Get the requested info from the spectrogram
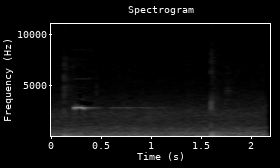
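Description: One short whistle blast, a single high steady tone that comes about a quarter second in and fades away within a second. A dull knock follows near the end.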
